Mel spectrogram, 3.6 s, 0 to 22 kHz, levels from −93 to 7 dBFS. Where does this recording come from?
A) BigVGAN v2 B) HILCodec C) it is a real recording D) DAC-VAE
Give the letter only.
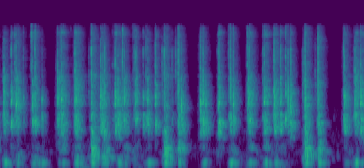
C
